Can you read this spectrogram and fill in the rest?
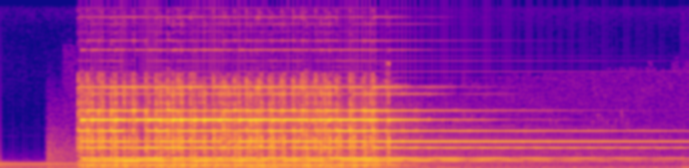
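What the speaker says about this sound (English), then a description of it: "the music was interrupted by the sound of the telephone ringing" An old-fashioned telephone bell rings loudly in one sustained burst of about two seconds, then its metallic tone lingers and fades slowly into a quiet room.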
